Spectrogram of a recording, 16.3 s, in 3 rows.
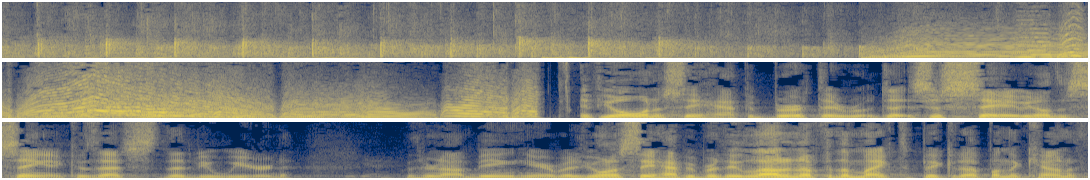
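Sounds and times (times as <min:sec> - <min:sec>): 
audience applause: 0:00.0 - 0:06.4
sweeping rising-and-falling tones: 0:04.3 - 0:08.2
speech: 0:08.3 - 0:16.2.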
